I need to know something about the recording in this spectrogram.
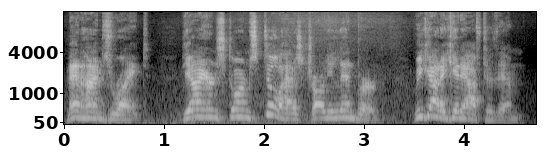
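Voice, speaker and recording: A man playing a brash, excitable filmmaker adventurer with a showman's bluster. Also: sits high, moderate pace, heavily acted. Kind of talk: radio play acting.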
